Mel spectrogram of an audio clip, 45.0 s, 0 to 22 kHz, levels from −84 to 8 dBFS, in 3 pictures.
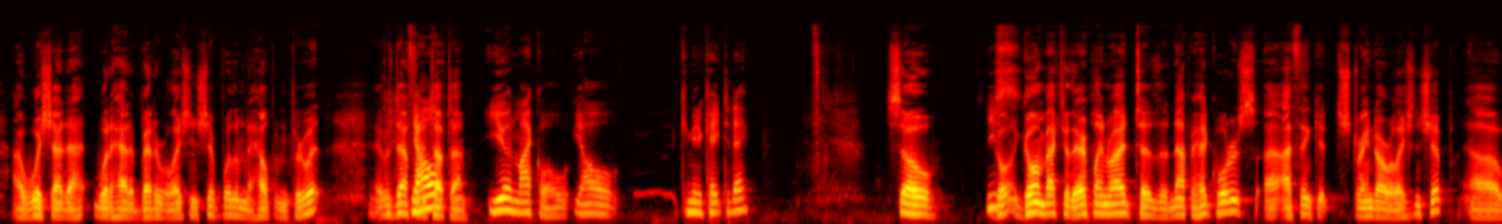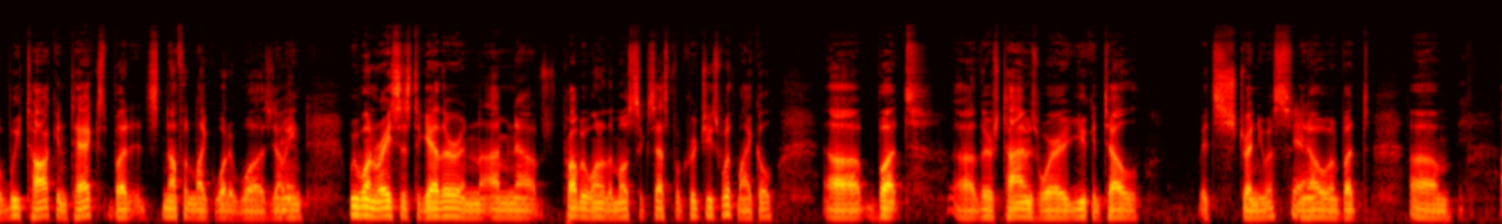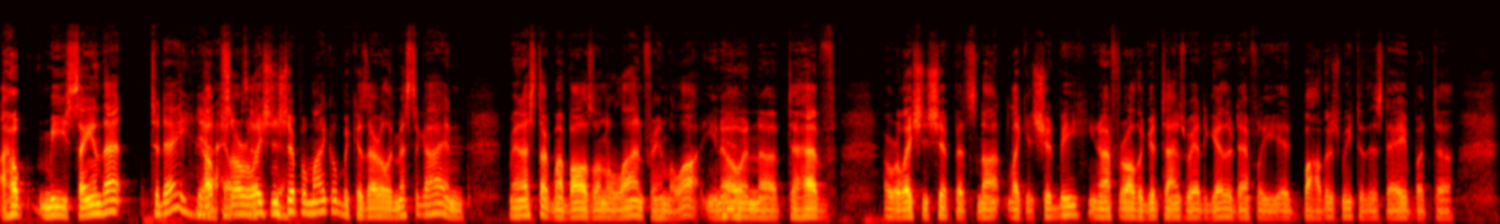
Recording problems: none

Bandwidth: 14.5 kHz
